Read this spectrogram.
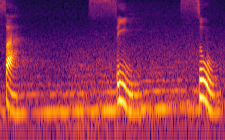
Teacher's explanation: ketika kita mengucapkan huruf sa ada suara tambahan yang menyerupai dengan suara belalang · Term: sifat as-safir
